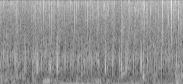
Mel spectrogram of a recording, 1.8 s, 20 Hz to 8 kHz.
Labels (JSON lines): {"label": "biophony, rattle", "recorder": "SoundTrap 500"}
